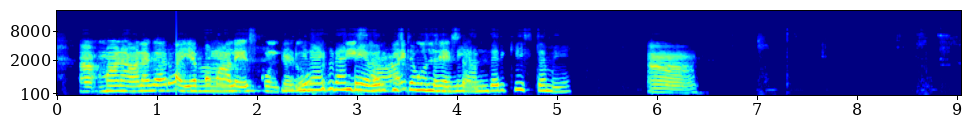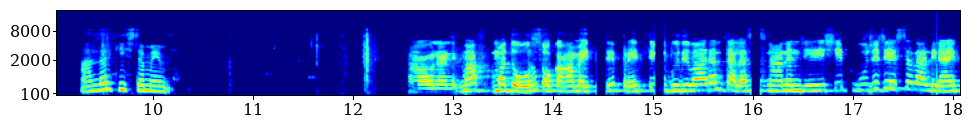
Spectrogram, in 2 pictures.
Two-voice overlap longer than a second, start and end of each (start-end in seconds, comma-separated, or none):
2.5-4.2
